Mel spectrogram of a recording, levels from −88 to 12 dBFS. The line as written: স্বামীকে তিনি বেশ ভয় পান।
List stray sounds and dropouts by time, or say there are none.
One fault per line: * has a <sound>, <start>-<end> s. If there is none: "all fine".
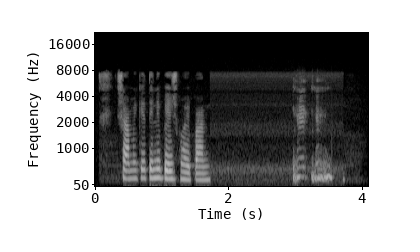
* has a throat clearing, 3.0-3.6 s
